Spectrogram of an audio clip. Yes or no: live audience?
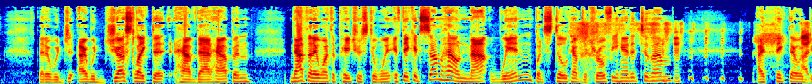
no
